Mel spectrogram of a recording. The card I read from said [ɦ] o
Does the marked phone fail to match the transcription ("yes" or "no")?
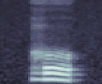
no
